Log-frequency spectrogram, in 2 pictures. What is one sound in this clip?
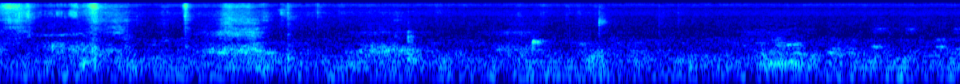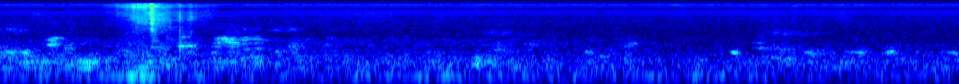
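Rubber gloves rustle and creak softly.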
